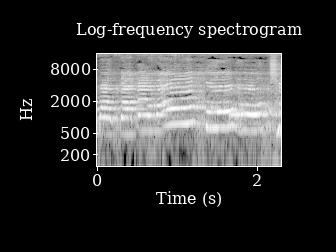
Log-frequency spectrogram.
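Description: A high solo voice singing a Banyumasan song for an ebeg performance, holding ornamented notes and sliding between them, with little instrumental accompaniment.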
